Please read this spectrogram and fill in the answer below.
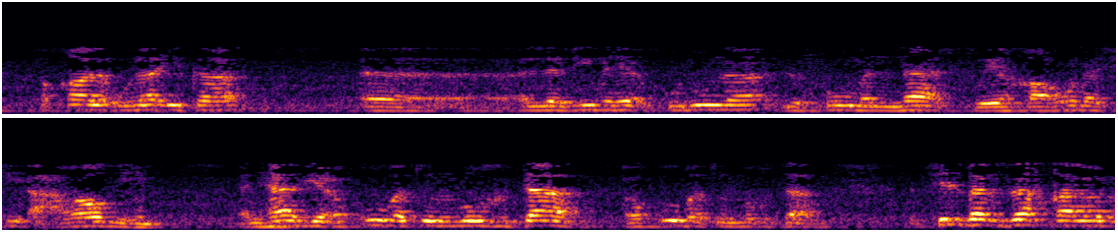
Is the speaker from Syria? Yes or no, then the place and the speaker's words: yes; Syria; سموه عندنا في الشام سموه نكتة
